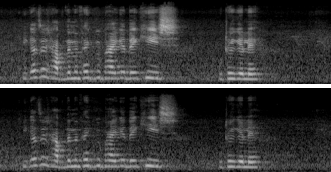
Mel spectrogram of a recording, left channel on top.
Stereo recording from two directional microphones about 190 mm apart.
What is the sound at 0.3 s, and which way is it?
A woman's voice, 5° right (ahead or behind).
